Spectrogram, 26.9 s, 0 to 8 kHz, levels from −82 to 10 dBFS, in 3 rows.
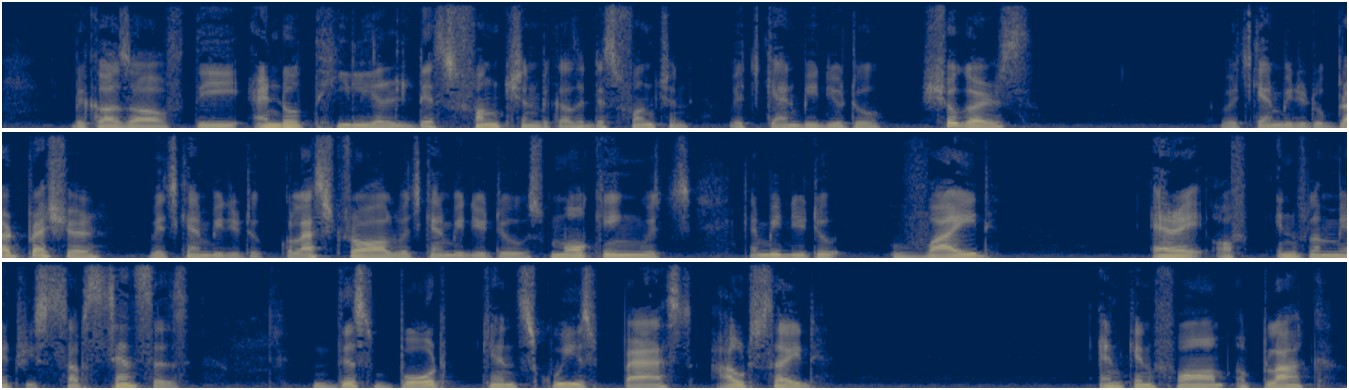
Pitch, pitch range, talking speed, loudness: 120 Hz, 110-130 Hz, 120 wpm, -29 LUFS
